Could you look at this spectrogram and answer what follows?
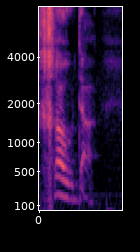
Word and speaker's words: Gouda: a lot of crap people pronounce it Gouda but I feel very strongly that it should be pronounced coda I don't have a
